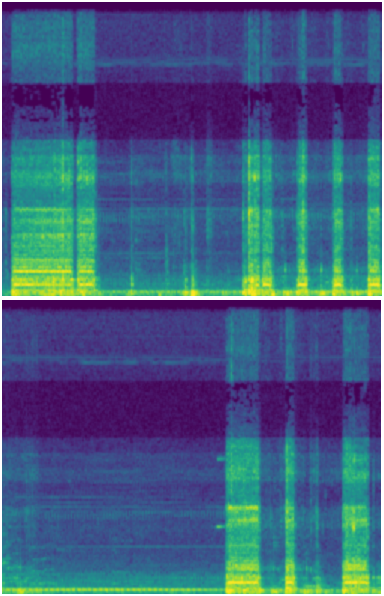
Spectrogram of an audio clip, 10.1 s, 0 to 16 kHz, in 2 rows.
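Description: Epson L6270 ink-tank inkjet all-in-one printer making a photocopy. There is a second-long stretch of motor whirring at the start, then a series of short mechanical whirs and clicks with a faint steady hum between them, and another burst of whirring and clicks near the end as the printed page feeds out.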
